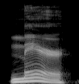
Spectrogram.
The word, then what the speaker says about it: mayor: that's a man mayor there's not two syllables in that word mayor they do you see how you put two syllables in there no mayor mayor mayor all right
